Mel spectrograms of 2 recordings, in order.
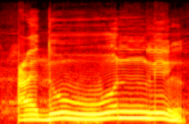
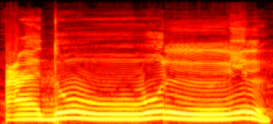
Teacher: langsung melebur masuk ke huruf li, menghilang ya. Melebur ke huruf li, kita tahan dan tekan.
